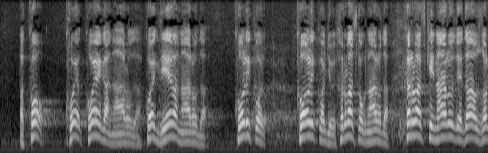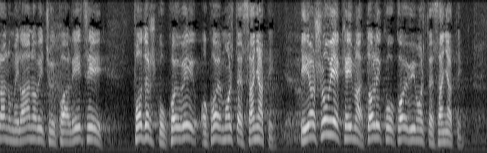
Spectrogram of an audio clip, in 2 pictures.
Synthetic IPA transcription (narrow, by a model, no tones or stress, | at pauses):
pakokʰoeko̞jeɡanaːɾo̞d̪a̰ko̞jeɡd̪jeːlanaːɾo̞d̪a̰ | ko̞likoko̞likouxr̩ʋaːt̪sko̞ɡnaːɾo̞d̪axr̩ʋaːt̪skinaːɾo̞d̪jed̪aozo̞ɾanumilaːno̞ʋit͡ɕuiko̞aliːt̪siji | po̞d̪r̩ʃkuko̞juʋiːoko̞jomo̞ʒet̪esaɲat̪ḭijo̞ʃuʋje̞kjeimat̪o̞likukojoʋiːmo̞ʒet̪esaɲat̪i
